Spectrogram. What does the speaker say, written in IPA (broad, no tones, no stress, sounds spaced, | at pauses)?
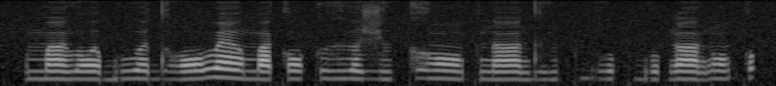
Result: m ã ð ɔ ɐ̯ b uː ɐ̯ dʱ ɔ β æ ɐ̯ m a k ɔː k ɣ ɨ ɐ̯ ʒ ɨ k ɣ ɔ̃ː k n ãː dʱ ɨ k bʱ o k b o ɠ ã ɠ ɔ̃ k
